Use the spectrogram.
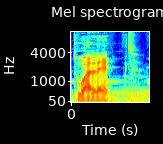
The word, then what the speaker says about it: toilettes: There's an S at the end of the word for bathrooms, even though you don't pronounce it. Toilette. Toilette. Perfect. We're hearing the same ah sound that we hear in croissant, or at the end of bonsoir. Croix.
